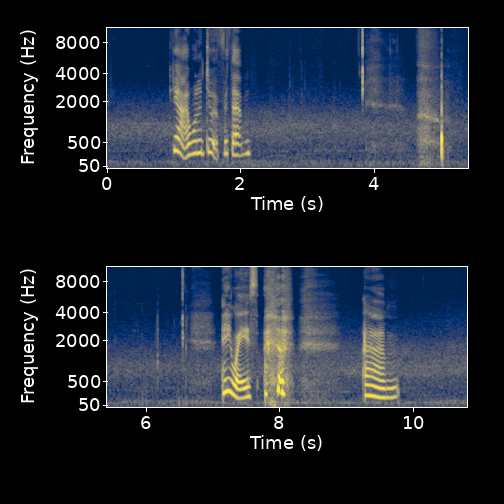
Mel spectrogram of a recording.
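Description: A young woman speaks softly and close into a microphone.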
